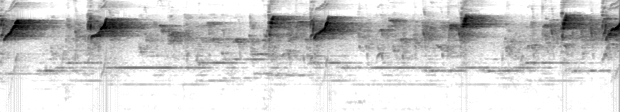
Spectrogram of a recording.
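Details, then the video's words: Sunbird calling: sharp, high, rising notes repeated about once a second, each with a bright squeaky peak, over faint steady tonal hums in the background. "tiếng chim hút mật"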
